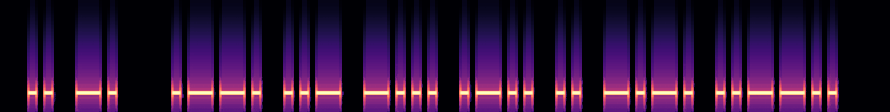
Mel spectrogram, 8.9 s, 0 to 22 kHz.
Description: Morse code, heard as a keyed tone, about 15 wpm, 700 Hz. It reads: IN PUBLIC?
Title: Sentences from Top 1000 Words - Review Part 3 - 15wpm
